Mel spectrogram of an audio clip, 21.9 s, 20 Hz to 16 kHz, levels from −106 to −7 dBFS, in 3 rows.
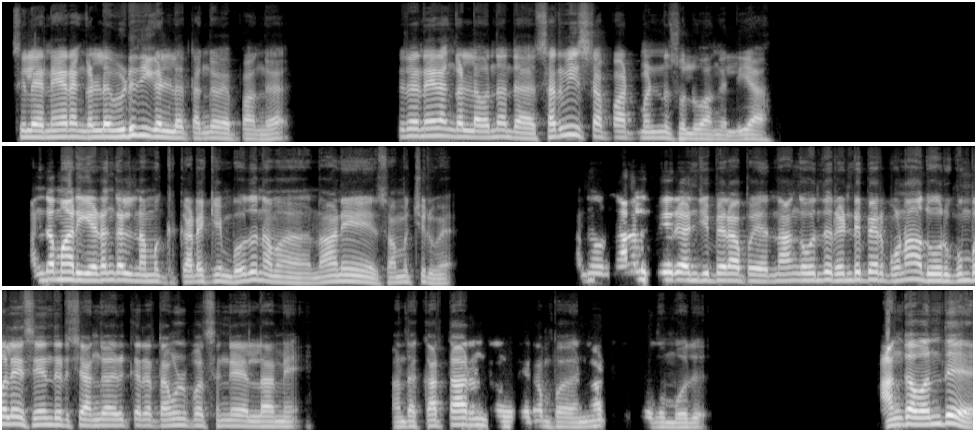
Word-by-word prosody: சில 165 Hz, 0 st, +3 dB
நேரங்கள்ல 170 Hz, -1 st, +3 dB
விடுதிகள்ல 175 Hz, -6 st, +2 dB
தங்க 140 Hz, +2 st, -4 dB
வப்பாங்க. 120 Hz, -3 st, -6 dB, 1.0 s
சில 180 Hz, -, -3 dB
நேரங்கள்ல 175 Hz, -5 st, +2 dB
வந்து 170 Hz, +2 st, -2 dB
அந்த 145 Hz, -2 st, -1 dB, 0.2 s
சர்வீஸ் 205 Hz, +5 st, +1 dB
அப்பாட்மட்டுன்னு 145 Hz, -2 st, -5 dB
சொல்வாங்க 120 Hz, -3 st, -4 dB
இல்லையா? 110 Hz, +2 st, -3 dB, 1.9 s
அந்த 180 Hz, +3 st, +1 dB
மாரி 205 Hz, -2 st, +8 dB
இடங்கள் 185 Hz, 0 st, +3 dB
நமக்கு 160 Hz, -6 st, -5 dB
கிடைக்கும்போது, 155 Hz, +3 st, -1 dB
நம்ம, 145 Hz, -3 st, -2 dB, 0.3 s
நானே 155 Hz, +2 st, 0 dB, 0.3 s
சமைச்சிருவேன். 125 Hz, -4 st, -7 dB, 0.9 s
அது 180 Hz, -, -9 dB
ஒரு 175 Hz, -, -6 dB
4 205 Hz, +3 st, +5 dB
பேர் 195 Hz, 0 st, +5 dB
5 180 Hz, -1 st, 0 dB
பேரா 180 Hz, -1 st, +5 dB
போயிருந்தோம். 165 Hz, -1 st, -1 dB
நாங்க 175 Hz, +1 st, 0 dB
வந்து 190 Hz, +2 st, 0 dB
2 180 Hz, +2 st, +2 dB
பேரு 200 Hz, -2 st, +3 dB
போனோம். 205 Hz, +4 st, +2 dB
அது 195 Hz, -, +1 dB
ஒரு 165 Hz, -, -2 dB
கும்பலே 190 Hz, +1 st, +2 dB
சேர்ந்துருச்சு. 170 Hz, -4 st, -1 dB
அங்க 150 Hz, +1 st, -2 dB
இருக்குற 155 Hz, 0 st, -4 dB
தமிழ் 155 Hz, 0 st, -3 dB
பசங்க 145 Hz, 0 st, -5 dB
எல்லாமே. 130 Hz, -1 st, -2 dB, 0.8 s
அந்த 125 Hz, +2 st, -4 dB
"Qatar" 175 Hz, +4 st, +3 dB
ங்கிற 150 Hz, -, -8 dB
ஒரு -, -, -12 dB
இடம் 130 Hz, -1 st, -7 dB
ப -, -, -1 dB, 0.2 s
நாட்டுக்கு 145 Hz, +1 st, -7 dB
போகும்போது. 115 Hz, -1 st, -4 dB, 1.4 s
அங்க 175 Hz, +3 st, +5 dB
வந்து 195 Hz, +3 st, +5 dB
160 Hz, 145 wpm, -23 LUFS, 140-180 Hz, 1.9 s, மாரி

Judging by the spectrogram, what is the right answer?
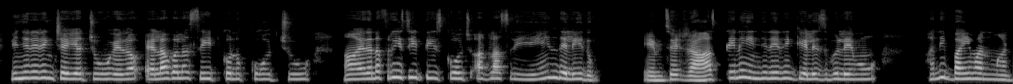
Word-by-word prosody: Engineering 295 Hz, +1 st, +2 dB
చేయొచ్చు. 255 Hz, -1 st, +2 dB, 0.2 s
ఏదో 245 Hz, +2 st, +2 dB, 0.2 s
ఎలాగోలా 280 Hz, +3 st, +3 dB
సీట్ 270 Hz, -1 st, -2 dB
కొనుక్కోవచ్చు. 245 Hz, -2 st, -5 dB, 0.5 s
ఆహ్, 235 Hz, +1 st, +2 dB
ఏదైనా 265 Hz, +4 st, +2 dB
ఫ్రీ 325 Hz, +1 st, +3 dB
సీట్ 320 Hz, -1 st, 0 dB
తీసుకోవచ్చు. 275 Hz, -1 st, -2 dB
అట్లా 275 Hz, +1 st, 0 dB
అసలు 255 Hz, -3 st, -8 dB, 0.2 s
ఏం 295 Hz, +5 st, -1 dB
తెలీదు. 250 Hz, -6 st, +1 dB, 0.6 s
ఎంసెట్ 200 Hz, +2 st, -1 dB
రాస్తేనే 230 Hz, +11 st, +2 dB
ఇంజినీరింగ్‌కి 275 Hz, -1 st, -1 dB
ఎలిజిబుల్ 245 Hz, 0 st, 0 dB
ఏమో, 235 Hz, 0 st, -4 dB, 0.6 s
అని 315 Hz, +5 st, +1 dB
భయమనమాట. 245 Hz, -5 st, +1 dB
255 Hz, 130 wpm, -23 LUFS, 240-280 Hz, 0.6 s, ఎలాగోలా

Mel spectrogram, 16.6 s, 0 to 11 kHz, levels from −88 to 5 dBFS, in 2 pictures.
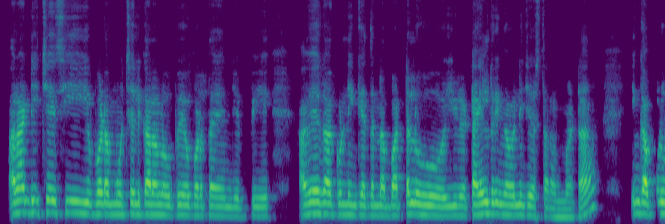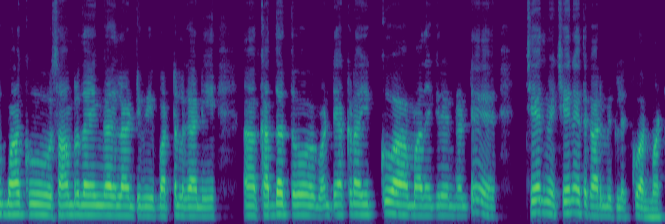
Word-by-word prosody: అలాంటియి 180 Hz, +1 st, +3 dB
చేసీ 175 Hz, -1 st, -1 dB, 0.2 s
ఇవ్వడము, 155 Hz, -1 st, +2 dB
చలికాలంలో 155 Hz, -2 st, +3 dB
ఉపయోగపడతాయని 140 Hz, -2 st, -2 dB
జెప్పి. 130 Hz, +1 st, -7 dB, 0.5 s
అవే 165 Hz, +3 st, +5 dB
గాకుండ 155 Hz, -1 st, +2 dB
ఇంకేదన్నా 145 Hz, -1 st, -1 dB
బట్టలూ 155 Hz, +3 st, +2 dB, 0.4 s
ఈ -, -, -1 dB
వె 140 Hz, -, -1 dB
టైలరింగ్ 160 Hz, 0 st, +3 dB
అవన్నీ 145 Hz, 0 st, +1 dB
జేస్తారనమాట. 120 Hz, -4 st, -5 dB, 0.7 s
ఇంగప్పుడు 165 Hz, 0 st, +4 dB
మాకూ 155 Hz, 0 st, +2 dB, 0.3 s
సాంప్రదాయంగా 145 Hz, 0 st, +2 dB
ఇలాంటివి 135 Hz, -1 st, -1 dB
బట్టలు 135 Hz, +1 st, -3 dB
గానీ, 130 Hz, -1 st, -1 dB, 0.5 s
ఆహ్, 140 Hz, 0 st, +1 dB
ఖద్దరుతో 150 Hz, +1 st, +2 dB, 0.3 s
అంటే, 145 Hz, +1 st, -6 dB
అక్కడ 155 Hz, +1 st, -4 dB, 0.2 s
ఎక్కువా 160 Hz, +2 st, +1 dB, 0.2 s
మా 140 Hz, -, +2 dB
దగ్గరేంటంటే, 135 Hz, +2 st, -6 dB, 0.6 s
చే‌ద్ 180 Hz, 0 st, +1 dB
మే 160 Hz, -, -1 dB
చేనేత 175 Hz, -1 st, 0 dB
కార్మికులెక్కువనమాట. 125 Hz, -3 st, -2 dB
145 Hz, 115 wpm, -23 LUFS, 135-155 Hz, 0.7 s, అవే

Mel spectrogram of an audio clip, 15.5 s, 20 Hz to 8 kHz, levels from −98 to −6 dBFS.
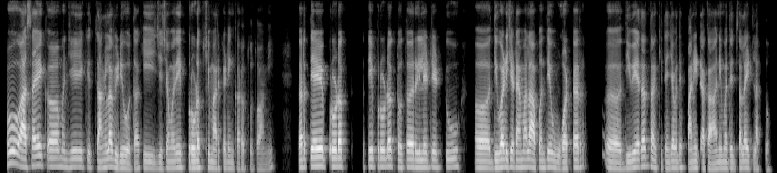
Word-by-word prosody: हो, 200 Hz, -1 st, +4 dB
असा 135 Hz, +3 st, +4 dB
एक 165 Hz, +1 st, +1 dB
अ, 145 Hz, 0 st, +2 dB
म्हणजे 135 Hz, -1 st, -6 dB
एक 135 Hz, 0 st, -10 dB, 0.2 s
चांगला 130 Hz, +4 st, +1 dB
व्हिडिओ 115 Hz, -3 st, -2 dB
होता, 105 Hz, 0 st, -3 dB
की 115 Hz, 0 st, -7 dB
ज्याच्यामध्ये 115 Hz, +3 st, -4 dB
एक 125 Hz, 0 st, -8 dB
प्रोडक्टची 120 Hz, +1 st, +1 dB
मार्केटिंग 110 Hz, 0 st, -5 dB
करत 100 Hz, +2 st, -8 dB
होतो 95 Hz, 0 st, -13 dB
आम्ही. 95 Hz, +8 st, -13 dB, 0.5 s
तर 130 Hz, +1 st, +3 dB
ते 150 Hz, -, +6 dB, 0.3 s
प्रोडक्ट 145 Hz, 0 st, +5 dB, 0.4 s
ते 140 Hz, -, +2 dB
प्रोडक्ट 145 Hz, +1 st, +1 dB
होतं 125 Hz, +2 st, +3 dB
रिलेटेड 130 Hz, 0 st, -2 dB
टू 135 Hz, +2 st, -5 dB, 0.3 s
अ, 120 Hz, -, -1 dB, 0.3 s
दिवाळीच्या 130 Hz, +2 st, +3 dB
टायमाला 130 Hz, +1 st, +2 dB
आपण 120 Hz, +1 st, -1 dB
ते 135 Hz, -, +1 dB
वॉटर 115 Hz, +2 st, 0 dB, 0.5 s
अ, 110 Hz, -2 st, +1 dB
दिवे 115 Hz, +3 st, -1 dB
येतात 150 Hz, +3 st, +1 dB
ना, -, -, +1 dB
की 115 Hz, -2 st, -16 dB
त्यांच्यामध्ये 120 Hz, +2 st, -3 dB
पाणी 115 Hz, +2 st, -1 dB
टाका 110 Hz, -2 st, -1 dB
आणि 105 Hz, +2 st, -3 dB
मग 110 Hz, 0 st, -4 dB
त्यांचा 115 Hz, +1 st, -4 dB
लाईट 115 Hz, -1 st, -2 dB
लागतो. 90 Hz, -, -12 dB
125 Hz, 170 wpm, -23 LUFS, 110-135 Hz, 0.5 s, ते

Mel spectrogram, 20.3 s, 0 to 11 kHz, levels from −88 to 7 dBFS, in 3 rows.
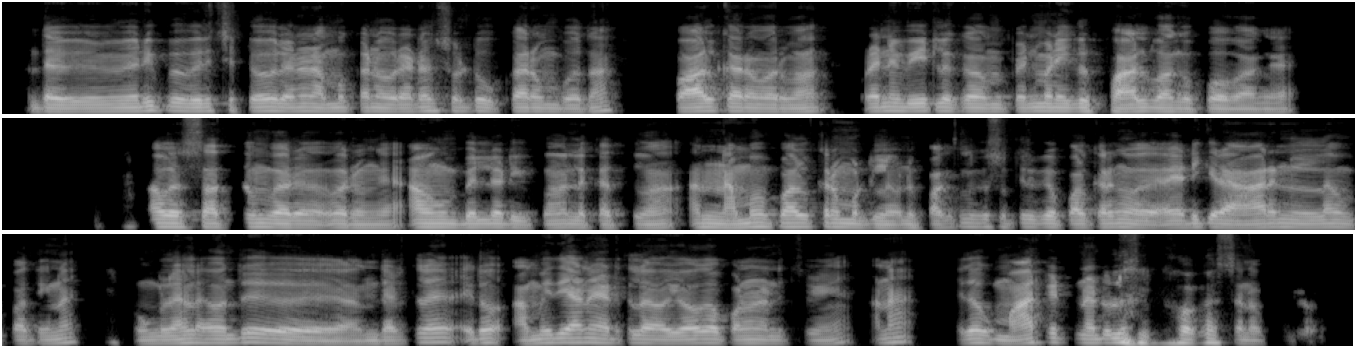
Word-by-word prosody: அந்த -, -, +1 dB, 0.3 s
விரிப்ப 115 Hz, +2 st, +1 dB
விரிச்சிட்டோ 110 Hz, +1 st, -1 dB
இல்லன்னா, 110 Hz, 0 st, +2 dB
நமக்கான 105 Hz, 0 st, -2 dB
ஒரு 100 Hz, -, +2 dB
இடம் 110 Hz, 0 st, -1 dB
சொல்லிட்டு 110 Hz, 0 st, -2 dB
உட்காரும்போதான், 105 Hz, +2 st, -2 dB, 0.3 s
பால்காரன் 110 Hz, -1 st, +4 dB
வருவான். 95 Hz, +2 st, -1 dB, 0.2 s
உடனே 110 Hz, +2 st, +2 dB
வீட்ல 115 Hz, 0 st, +2 dB
இருக்கிற 105 Hz, 0 st, +2 dB, 0.2 s
பெண்மணிகள் 105 Hz, -1 st, +1 dB
பால் 100 Hz, +2 st, +5 dB
வாங்க 95 Hz, -2 st, +1 dB
போவாங்க. 85 Hz, -1 st, 0 dB, 1.1 s
அவுங்க 110 Hz, -1 st, +5 dB
சத்தம் 110 Hz, +1 st, 0 dB
வேற 100 Hz, -1 st, +5 dB, 0.2 s
வருங்க. 95 Hz, -2 st, 0 dB, 0.2 s
அவுங்க 105 Hz, -1 st, +3 dB
பெல் 105 Hz, +1 st, +2 dB
அடிப்பான். 100 Hz, 0 st, -3 dB
இல்ல 100 Hz, -, -1 dB
கத்துவான். 95 Hz, +1 st, -3 dB
ஆனா 105 Hz, +1 st, -1 dB
நம்ம 115 Hz, +4 st, +2 dB
பால்க்காரன் 115 Hz, -1 st, +2 dB
மட்டும் 95 Hz, -1 st, -1 dB
இல்ல. 90 Hz, 0 st, -3 dB
பக்கத்தில 110 Hz, +3 st, -5 dB
சுத்தி 110 Hz, +1 st, -8 dB
இருக்க 110 Hz, -1 st, -1 dB
பால்காரங்க 105 Hz, +1 st, +1 dB, 0.2 s
அடிக்கிற 105 Hz, +1 st, +1 dB
ஆரன் 110 Hz, +1 st, +1 dB
எல்லாம் 105 Hz, -1 st, -2 dB
பார்த்தீங்கன்னா, 100 Hz, +6 st, -4 dB, 0.4 s
உங்களால 110 Hz, +3 st, 0 dB
வந்து 125 Hz, +4 st, -1 dB, 0.5 s
அந்த 95 Hz, +1 st, -5 dB
இடத்தில 130 Hz, +8 st, -1 dB, 0.2 s
ஏதோ 125 Hz, -, +2 dB, 0.2 s
அமைதியான 125 Hz, +3 st, +3 dB
இடத்தில 115 Hz, -1 st, -1 dB, 0.2 s
யோகா 110 Hz, 0 st, +3 dB
பண்ண 105 Hz, 0 st, -1 dB
நினைச்சிருப்பீங்க. 95 Hz, +3 st, -9 dB
ஆனா 125 Hz, +3 st, -1 dB, 0.3 s
ஏதோ 120 Hz, -, +3 dB, 0.2 s
மார்க்கெட் 120 Hz, -3 st, +1 dB
நடுவுல 120 Hz, +3 st, +2 dB, 0.2 s
யோகாசனம் 105 Hz, -4 st, -2 dB
பண்ற -, -, -22 dB
105 Hz, 165 wpm, -24 LUFS, 100-115 Hz, 1.1 s, பால்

